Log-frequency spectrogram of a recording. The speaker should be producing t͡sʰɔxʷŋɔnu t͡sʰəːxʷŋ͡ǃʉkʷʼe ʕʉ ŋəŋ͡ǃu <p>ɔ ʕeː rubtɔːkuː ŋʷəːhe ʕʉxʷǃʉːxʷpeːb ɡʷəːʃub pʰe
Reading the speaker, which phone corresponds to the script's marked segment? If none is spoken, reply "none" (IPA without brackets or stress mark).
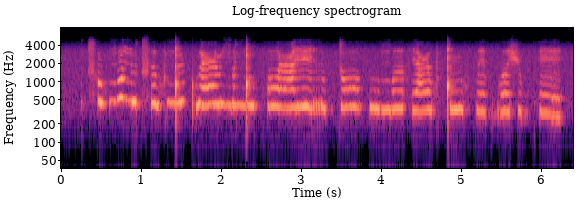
pʰ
